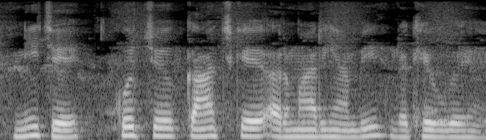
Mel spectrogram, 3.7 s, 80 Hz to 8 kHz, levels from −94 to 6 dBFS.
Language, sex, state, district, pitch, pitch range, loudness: Hindi, male, Bihar, Muzaffarpur, 155 Hz, 145-165 Hz, -16 LUFS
